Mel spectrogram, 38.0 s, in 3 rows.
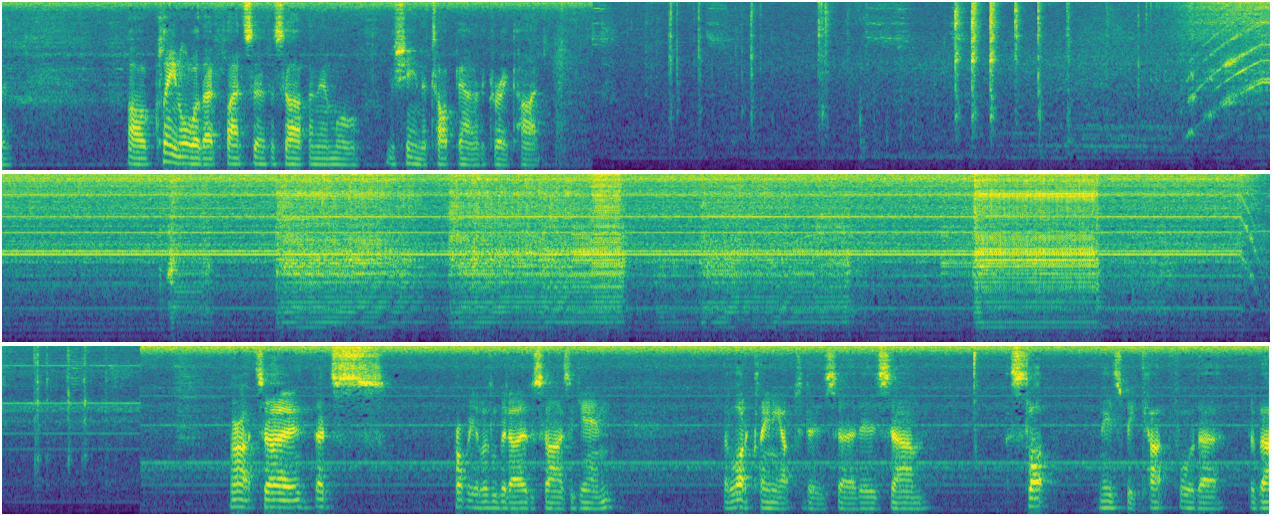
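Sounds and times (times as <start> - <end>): end mill cutting metal: 10.6 - 26.7
milling machine spindle whine: 10.6 - 26.8.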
